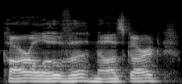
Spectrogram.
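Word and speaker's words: Karl Ove Knausgård: I recently learned that that's how you say his name. It's like Ove or Ova. Carl Ove Nosgaard.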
